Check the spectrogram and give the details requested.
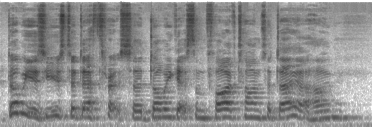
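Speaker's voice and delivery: high squeaky elf voice, anxious; a fretful little elf begging; pleading house elf. A narrator's reading. Dobby smiling weakly.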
